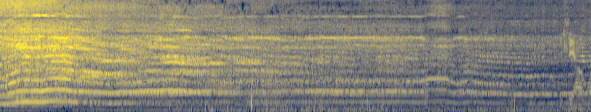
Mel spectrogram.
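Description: An SLT VTOL model aircraft on its maiden flight in forward flight mode, with a steady whining electric motor buzz whose pitch wavers and slowly drops, loud at first then easing, with a few sharp ticks over it.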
